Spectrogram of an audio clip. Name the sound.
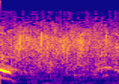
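audience applause and cheering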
